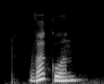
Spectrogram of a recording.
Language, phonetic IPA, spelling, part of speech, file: Russian, [vɐˈɡon], вагон, noun / adverb, Ru-вагон.ogg
- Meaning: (noun) railway car, coach, railway carriage; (adverb) much/many, a lot of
